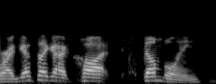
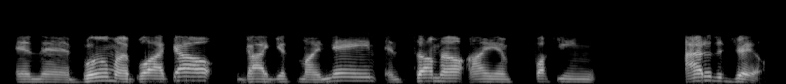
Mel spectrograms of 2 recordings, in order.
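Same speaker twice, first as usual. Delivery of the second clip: ordinary talk, nothing marked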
